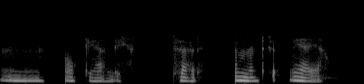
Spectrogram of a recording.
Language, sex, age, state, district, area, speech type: Telugu, female, 45-60, Andhra Pradesh, N T Rama Rao, rural, conversation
